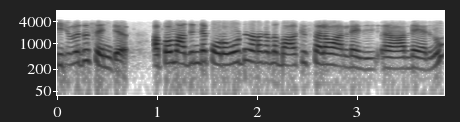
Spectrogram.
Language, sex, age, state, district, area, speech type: Malayalam, male, 18-30, Kerala, Alappuzha, rural, conversation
